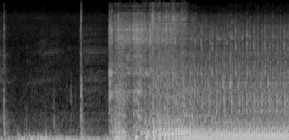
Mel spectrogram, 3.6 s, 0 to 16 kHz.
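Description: A Mahindra eMax 22hp compact tractor engine cranks and catches at about 1.3 seconds, then settles into a steady, loud idle that gradually gains revs after a brief quiet lead-in.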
